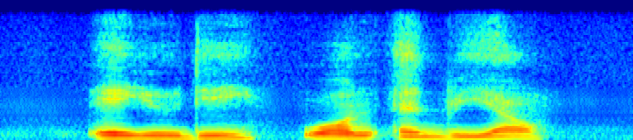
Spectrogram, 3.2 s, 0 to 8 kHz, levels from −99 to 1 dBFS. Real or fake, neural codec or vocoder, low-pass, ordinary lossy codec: fake; codec, 24 kHz, 0.5 kbps, DualCodec; 7.2 kHz; none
